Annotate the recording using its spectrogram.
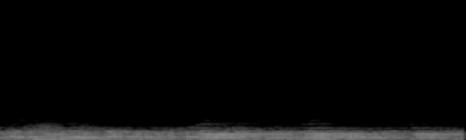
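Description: Soft, slow instrumental music from a live worship band, with long held chords and gentle plucked notes.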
